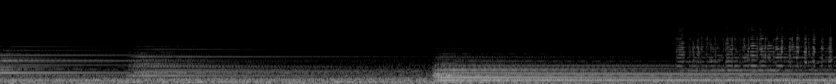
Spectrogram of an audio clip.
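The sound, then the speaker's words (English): A midnight bell tolls softly in the distance, its deep, low, humming resonance ringing on steadily, with a fresh, slightly louder strike about halfway through. No one speaks. “Simply seek us out where the street is crooked and empty, where the air is coldest and the shadows deepest, and where, just softly in the distance, you can hear the tolling of the midnight bell.”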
